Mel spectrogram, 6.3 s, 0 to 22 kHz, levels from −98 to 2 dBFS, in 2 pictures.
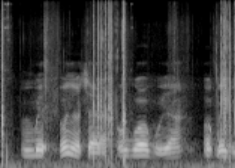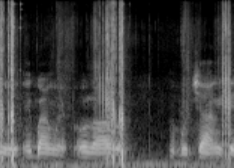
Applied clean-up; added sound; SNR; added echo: none; Domestic sounds, home sounds; 2 dB; none.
